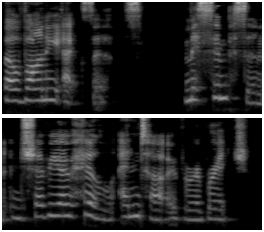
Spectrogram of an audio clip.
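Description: A woman's voice: high-pitched, a little slow. A woman reading stage directions as scripted narration for a radio play.

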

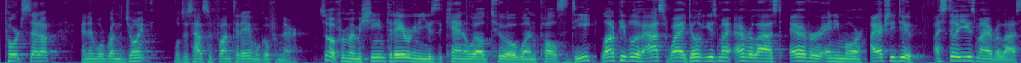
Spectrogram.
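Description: A man's voice: medium pitch, darkish tone. A man in his thirties giving a laid-back, chatty welding tutorial in his small home workshop. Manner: laid-back, chatty, says "pretty simple" a lot. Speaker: welding instructor.

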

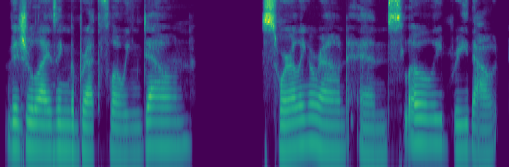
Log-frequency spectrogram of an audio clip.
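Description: A woman guides a meditation in a slightly low, mellow voice. She speaks very slowly and gently, leaving space between short instructions. The recording is dry and close, with little sense of a room. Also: vocal fry, dry recording. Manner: gentle, soothing, unhurried instructing with long pauses. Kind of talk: slow guided meditation narration.

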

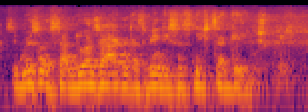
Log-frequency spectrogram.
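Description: A man's voice: medium pitch, rapid-fire, creaky, natural voice. An actor playing a sarcastic, indignant male pharmaceutical sales manager in a radio play. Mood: exasperated. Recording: echoey room with background noise.

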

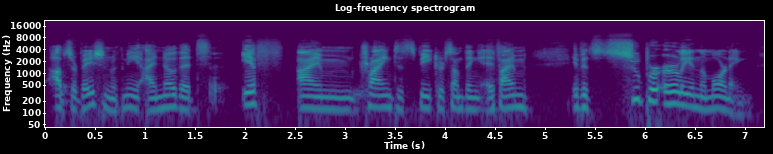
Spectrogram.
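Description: A man hosting a podcast interview, asking curious questions in a very bright, sharp voice. His audio is close and dry, with no room sound, and he keeps the talk going with short nods of agreement. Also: mid-range voice, moderate pace, no echo, low-quality recording. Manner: curious, many short acknowledgements. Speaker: podcast host.

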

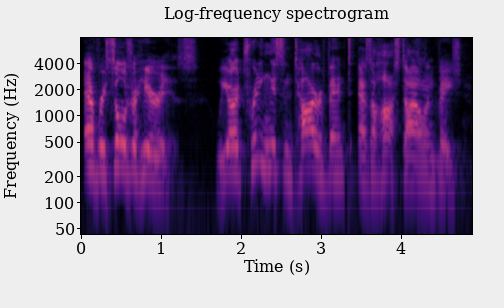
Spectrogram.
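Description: Bright, blustering military commander played by a man. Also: high-pitched, brisk. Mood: defiant, reassuring. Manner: emphatic, assured. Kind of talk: radio drama acting.

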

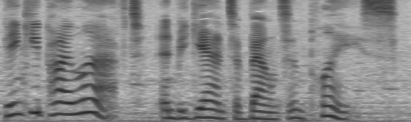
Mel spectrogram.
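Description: A woman's voice: medium pitch, sing-song, unhurried, soft background music. A woman reading a comic fan fiction story as scripted narration.

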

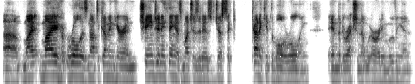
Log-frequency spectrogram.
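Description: A man in his forties with a bright, forward voice at a middling pitch. He talks like a coach after a match, explaining steadily and in measured phrases. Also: fairly even intonation. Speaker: volleyball coach. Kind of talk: post-match press conference answers. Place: small indoor office, on a video call.

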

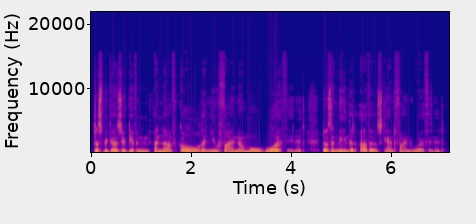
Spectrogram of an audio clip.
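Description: A man's voice: low-pitched, a little slow, a little mellow. A man playing a sardonic, hungry demon in an audio roleplay, talking to the listener in a condescending, theatrical, mocking way with muttered asides. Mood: exasperated, bitter.

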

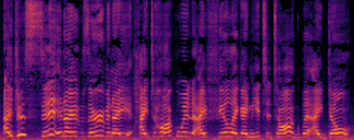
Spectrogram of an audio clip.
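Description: A woman's voice: sits high, moderate pace, a bit bright, poor audio. A woman in her twenties chatting casually and earnestly to camera as a vlogger, informal and mildly profane, recorded inside a car. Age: 20s. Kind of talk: casual confessional chat to camera. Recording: car interior with clear background noise.

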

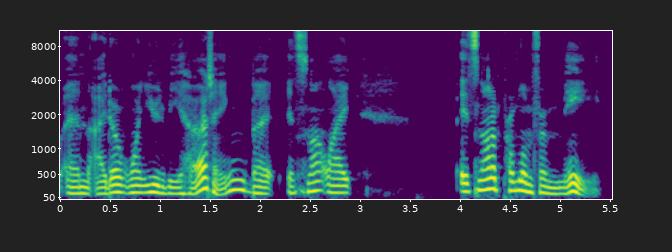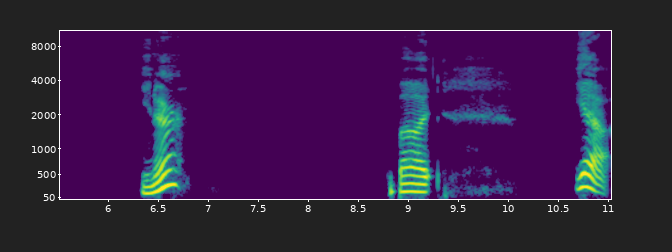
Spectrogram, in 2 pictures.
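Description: A man playing a loving, supportive boyfriend in an audio drama, speaking earnestly and haltingly, with casual tenderness. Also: on the high side, dark tone, dry recording, clean studio sound. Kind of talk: audio drama voicemail acting.

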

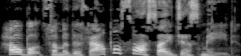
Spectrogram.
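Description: A middle-aged woman voicing a caring, patient storybook mother bear who gently explains and reassures. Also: on the high side, big pitch swings, a little fast, slightly rough, full character voice. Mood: explaining.

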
